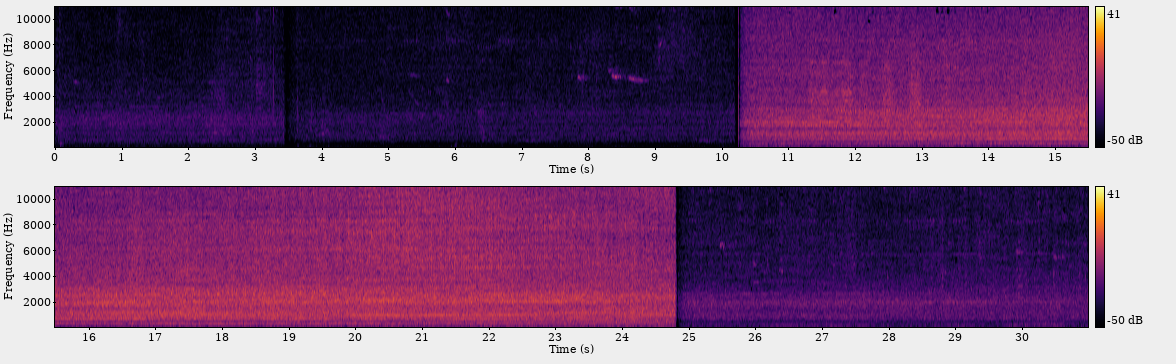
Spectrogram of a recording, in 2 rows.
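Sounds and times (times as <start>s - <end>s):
steady high whine: 10.3s - 24.8s
diesel engine running: 10.3s - 30.4s.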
